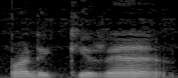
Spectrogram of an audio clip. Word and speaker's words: படிக்கிறேன்: You can say நான் படிக்கிறேன்.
